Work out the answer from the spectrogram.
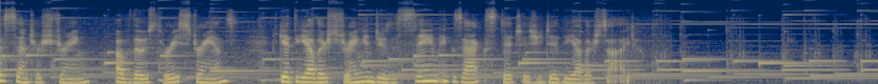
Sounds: xylophone, Mallet percussion, Glockenspiel

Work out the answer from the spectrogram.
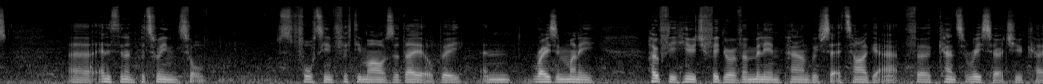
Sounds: Speech

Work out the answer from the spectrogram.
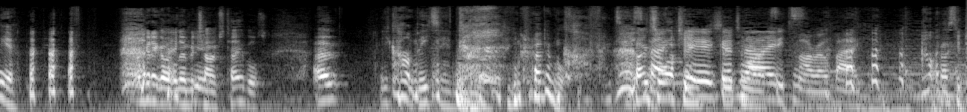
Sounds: Speech, Music

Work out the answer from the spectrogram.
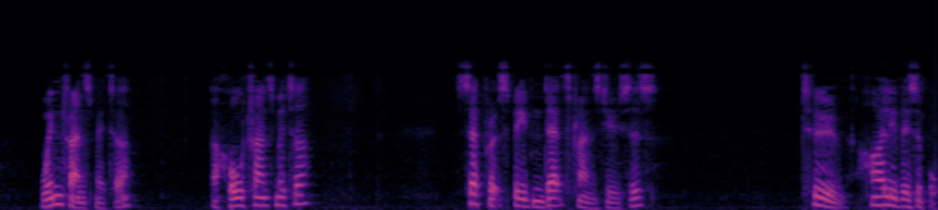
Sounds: Speech

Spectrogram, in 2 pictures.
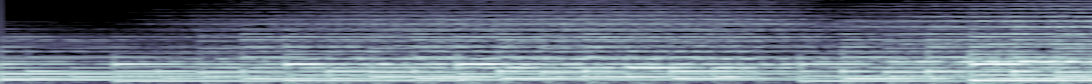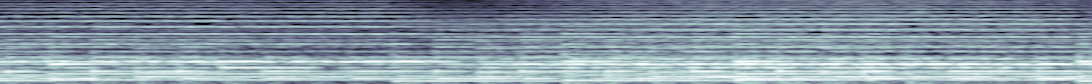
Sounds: Music

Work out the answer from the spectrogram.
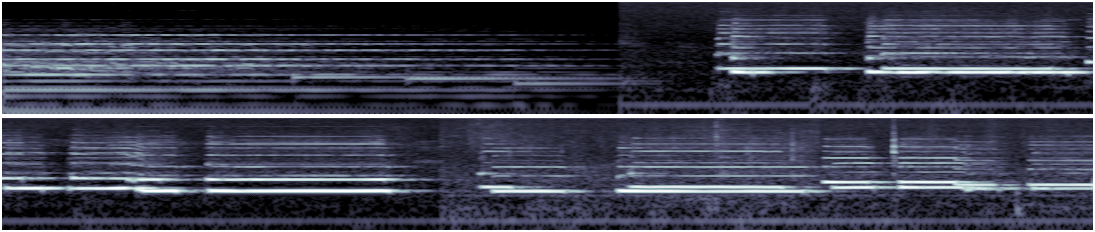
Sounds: Wind instrument, Music, Flute

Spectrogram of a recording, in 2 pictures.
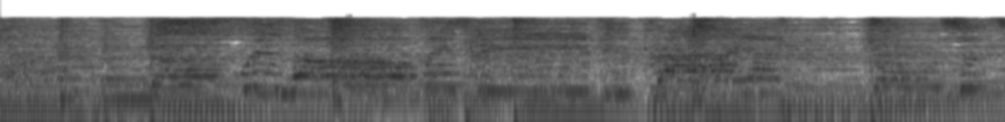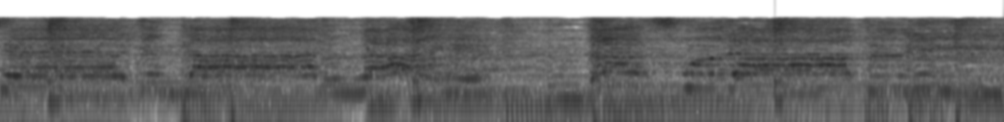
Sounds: Music

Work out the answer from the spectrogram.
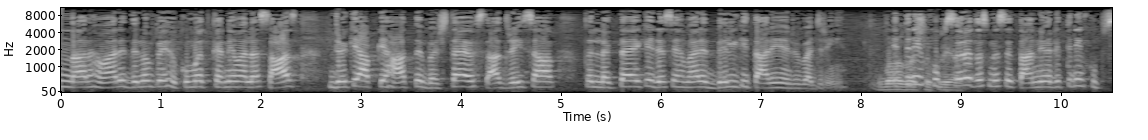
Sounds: Speech

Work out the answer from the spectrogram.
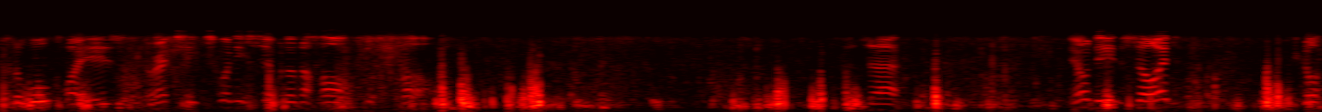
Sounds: Speech

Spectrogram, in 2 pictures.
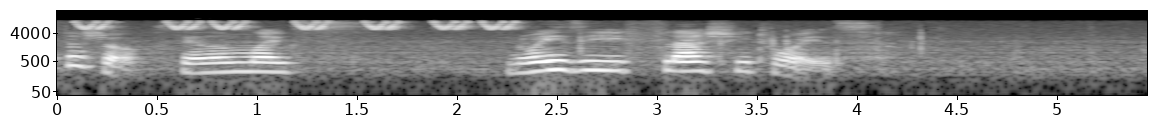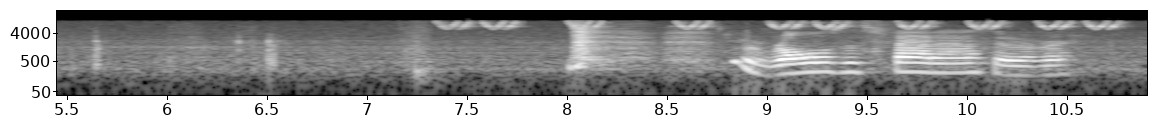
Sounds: mouse pattering

